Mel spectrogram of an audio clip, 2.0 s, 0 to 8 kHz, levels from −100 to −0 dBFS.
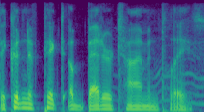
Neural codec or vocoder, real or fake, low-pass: none; real; 7.2 kHz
